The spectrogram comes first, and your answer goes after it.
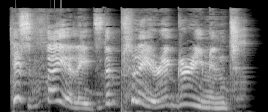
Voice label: hurt vo; meeple; 奥利

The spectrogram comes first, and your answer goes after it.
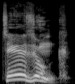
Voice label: neutral

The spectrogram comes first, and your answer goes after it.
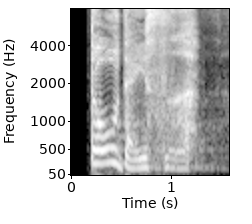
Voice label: Hero female demon hunter yes attack zh

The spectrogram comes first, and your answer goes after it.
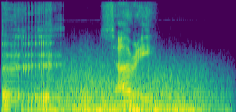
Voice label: Pandaren brewmaster storm pissed

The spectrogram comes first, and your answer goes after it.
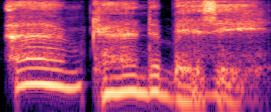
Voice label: trader male neutral greeting

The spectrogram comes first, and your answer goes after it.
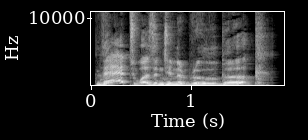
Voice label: meeple hurt; 奥利

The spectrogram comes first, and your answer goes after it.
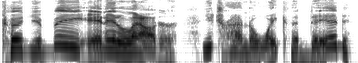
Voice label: trader male neutral greeting

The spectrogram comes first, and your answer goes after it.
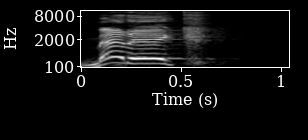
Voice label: Medic intense

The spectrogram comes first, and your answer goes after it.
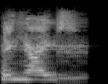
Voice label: hurt

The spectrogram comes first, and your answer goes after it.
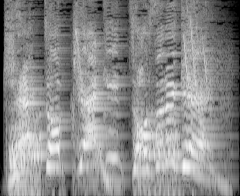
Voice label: drill lead voice; jackie

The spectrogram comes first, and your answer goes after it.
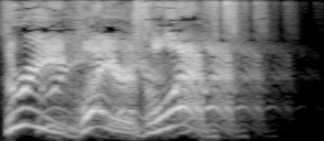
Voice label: announcer vo 3 players left

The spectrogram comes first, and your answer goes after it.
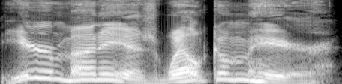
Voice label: trader male like greeting

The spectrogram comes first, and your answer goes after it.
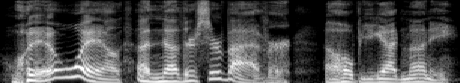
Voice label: trader male neutral greeting

